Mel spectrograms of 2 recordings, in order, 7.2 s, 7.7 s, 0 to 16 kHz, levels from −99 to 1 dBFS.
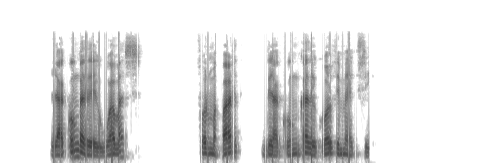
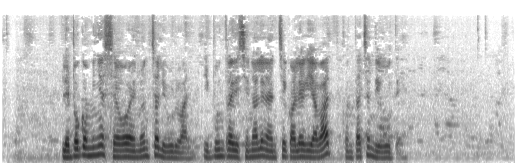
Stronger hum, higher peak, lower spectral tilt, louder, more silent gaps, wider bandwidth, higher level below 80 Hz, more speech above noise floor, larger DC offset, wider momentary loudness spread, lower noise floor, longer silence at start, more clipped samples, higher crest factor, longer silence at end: second, none vs 60 Hz at -50 dBFS; about the same, -8 dBFS vs -6 dBFS; about the same, -6 dB/octave vs -5.5 dB/octave; second, -29 LUFS vs -23 LUFS; first, 2.14-2.96 s, 3.63-3.92 s vs none; second, 7.8 kHz vs 11.5 kHz; about the same, -62 dBFS vs -60 dBFS; first, over 61 dB vs 35 dB; neither; first, 18 LU vs 10 LU; first, under -90 dBFS vs -57 dBFS; second, 0.75 s vs 0.95 s; neither; first, 24 dB vs 18 dB; about the same, 1.65 s vs 1.65 s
